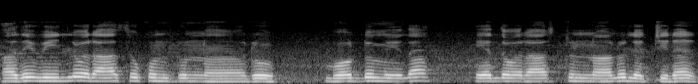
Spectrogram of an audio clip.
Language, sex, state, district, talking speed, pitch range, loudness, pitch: Telugu, male, Andhra Pradesh, Krishna, 75 wpm, 145-160 Hz, -14 LUFS, 150 Hz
